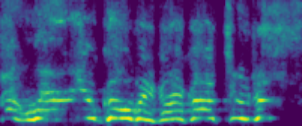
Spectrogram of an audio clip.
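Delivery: mock, very high shouted outburst. Retelling standing up at the horse races: retelling a yell. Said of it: "stood up and yelled at the window".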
